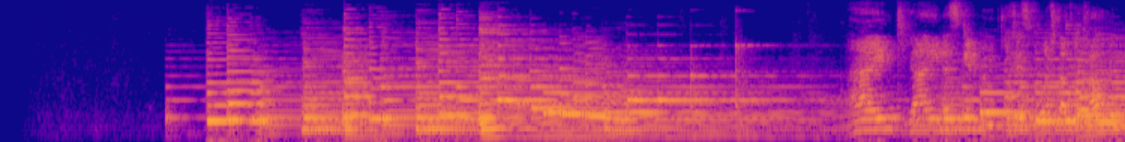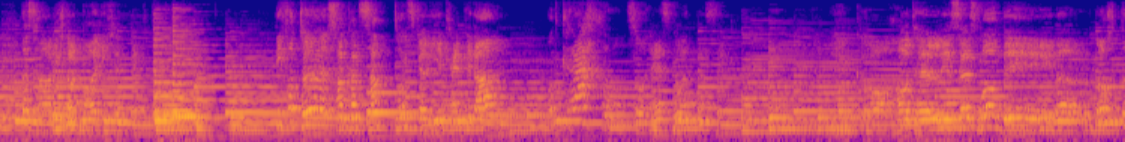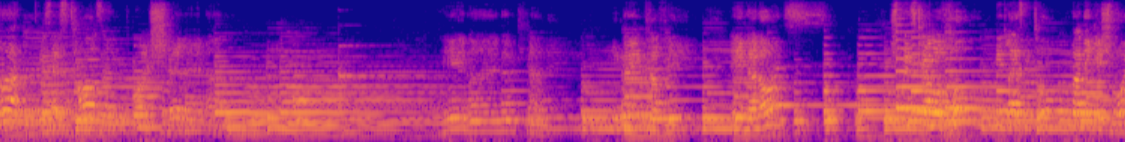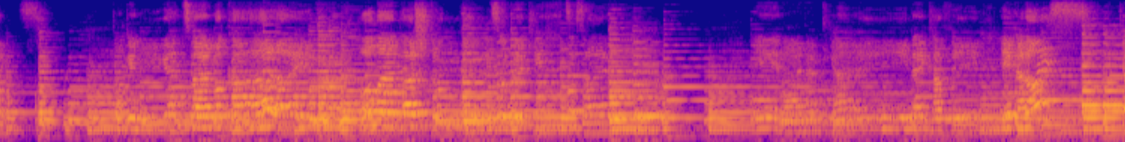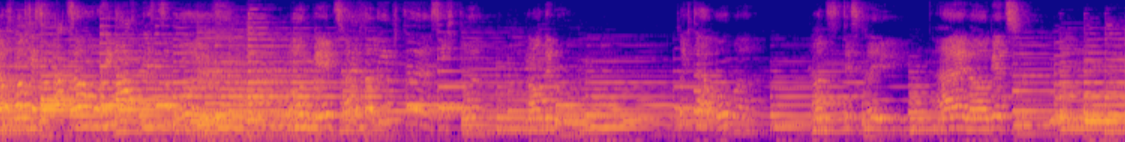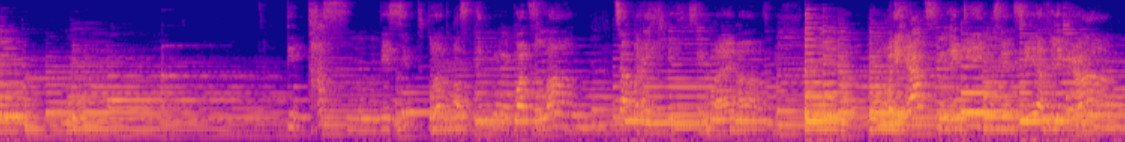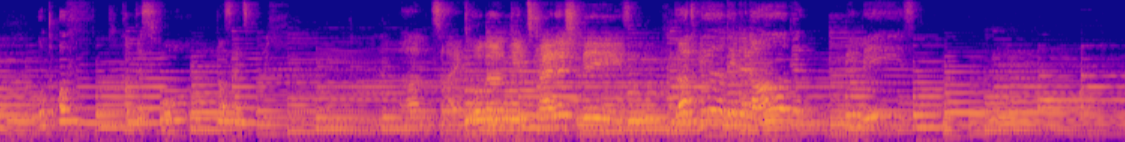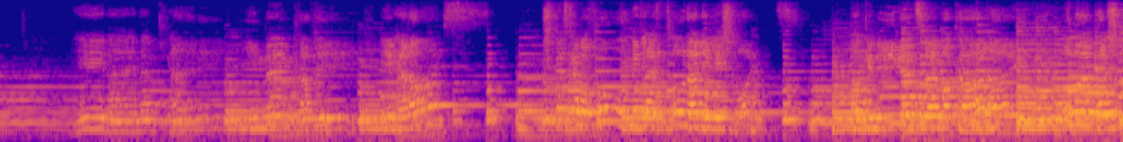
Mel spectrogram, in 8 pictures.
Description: Des Glück is a Vogerl...Wienerlieder mit Qualität!
Musikprogramm mit Akkordeon und Gesang (und evt. E-Piano)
